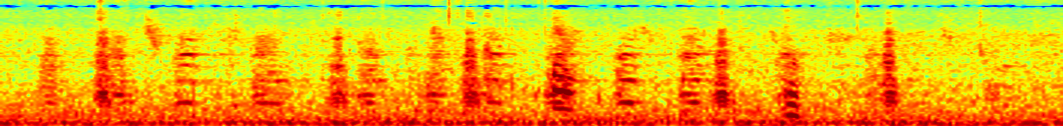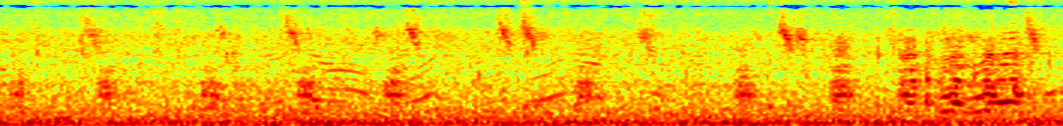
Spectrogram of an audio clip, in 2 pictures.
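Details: A flock of American (Caribbean) flamingos standing in a marsh on a summer day gives overlapping nasal, goose-like honks, busiest in the first five seconds, over a steady low rumble.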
